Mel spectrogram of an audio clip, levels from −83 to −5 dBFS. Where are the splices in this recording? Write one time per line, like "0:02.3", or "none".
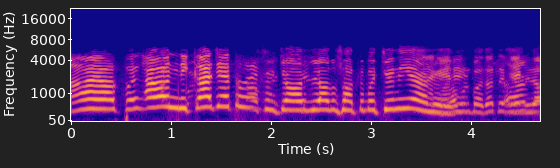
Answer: none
